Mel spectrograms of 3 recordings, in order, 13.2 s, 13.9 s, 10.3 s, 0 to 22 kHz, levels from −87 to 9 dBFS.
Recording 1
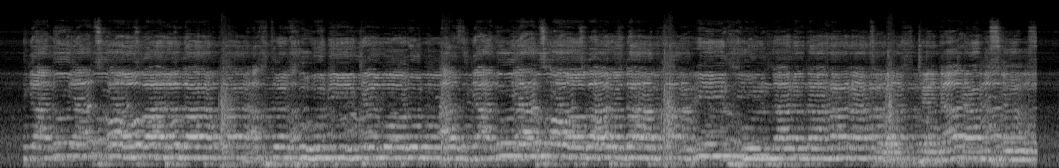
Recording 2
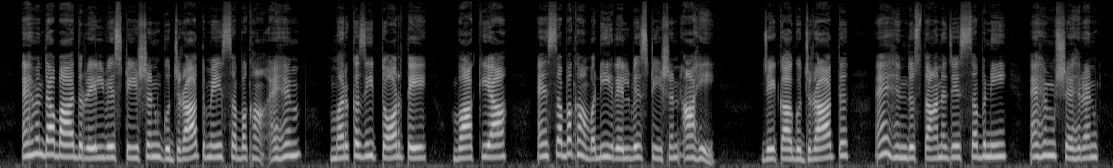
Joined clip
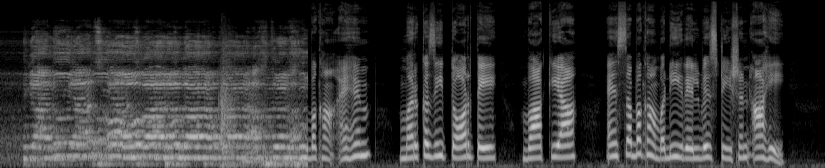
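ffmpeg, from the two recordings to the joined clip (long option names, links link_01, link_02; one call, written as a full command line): ffmpeg -i cue0.wav -i cue1.wav -filter_complex "[0:a]apad=whole_dur=10.32,atrim=end=10.32,atrim=end=3.842[link_01];[1:a]atrim=start=2.968:end=9.45[link_02];[link_01][link_02]acrossfade=duration=0.004:curve1=hsin:curve2=hsin" out.wav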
